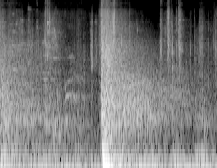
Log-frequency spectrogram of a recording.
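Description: A musket fires with a loud bang.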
